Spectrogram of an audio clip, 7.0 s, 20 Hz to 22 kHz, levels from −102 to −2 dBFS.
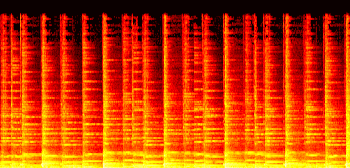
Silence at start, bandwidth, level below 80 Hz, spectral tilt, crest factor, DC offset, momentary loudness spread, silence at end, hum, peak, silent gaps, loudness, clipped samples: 0 s; over 20 kHz; -32 dBFS; -4.5 dB/octave; 18 dB; under 0.1%; 6 LU; 0 s; none; 0 dBFS; none; -19 LUFS; under 0.1%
